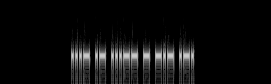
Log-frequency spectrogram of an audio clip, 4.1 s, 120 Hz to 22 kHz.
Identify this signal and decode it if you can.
Morse code, heard as a keyed tone, about 40 wpm, 700 Hz. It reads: VA3TKR
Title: DXCC-100 Call Signs - 6 Characters - Repeated 2x - 40wpm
